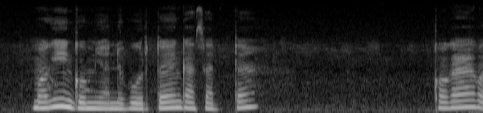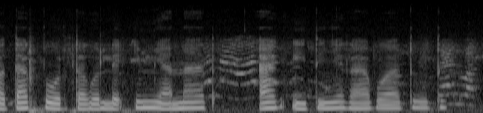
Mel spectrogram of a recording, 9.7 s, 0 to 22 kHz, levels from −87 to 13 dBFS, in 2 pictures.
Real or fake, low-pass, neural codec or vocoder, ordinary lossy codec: real; 19.8 kHz; none; none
